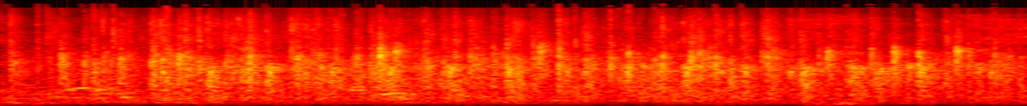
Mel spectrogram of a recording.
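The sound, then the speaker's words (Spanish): A crowd claps steadily for several seconds as applause to the Lord, a dense wash of clapping with faint voices mixed underneath. “Un aplauso al Señor.”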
